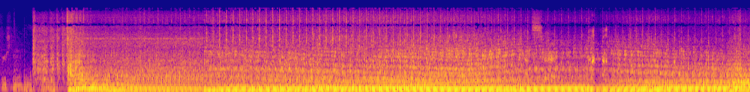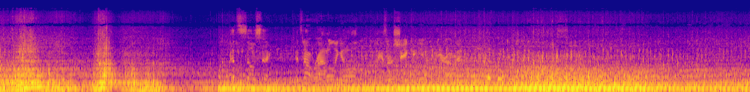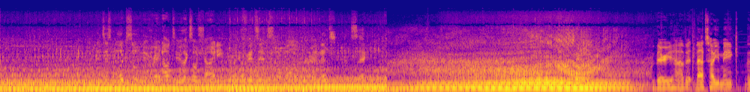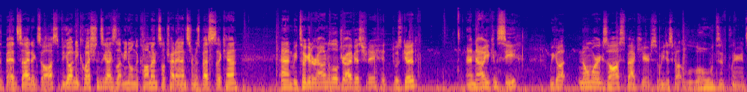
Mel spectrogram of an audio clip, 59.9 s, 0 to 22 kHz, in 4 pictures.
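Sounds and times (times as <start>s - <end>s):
truck engine idling: 0.0s - 16.9s, 18.5s - 44.1s, 45.2s - 59.9s
engine throttle blips: 0.7s - 44.2s.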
